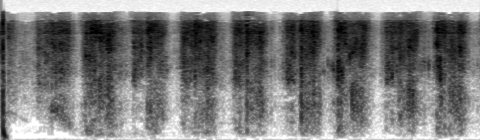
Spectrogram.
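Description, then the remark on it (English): Rapid, steady back-and-forth rubbing on paper, about ten dry, hissy scratching strokes in a quick even rhythm, with no voices. “That sounds like we're rubbing things on paper.”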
